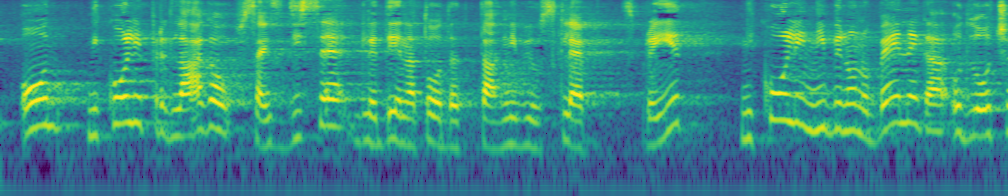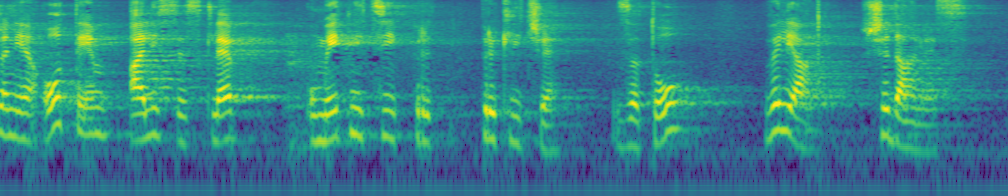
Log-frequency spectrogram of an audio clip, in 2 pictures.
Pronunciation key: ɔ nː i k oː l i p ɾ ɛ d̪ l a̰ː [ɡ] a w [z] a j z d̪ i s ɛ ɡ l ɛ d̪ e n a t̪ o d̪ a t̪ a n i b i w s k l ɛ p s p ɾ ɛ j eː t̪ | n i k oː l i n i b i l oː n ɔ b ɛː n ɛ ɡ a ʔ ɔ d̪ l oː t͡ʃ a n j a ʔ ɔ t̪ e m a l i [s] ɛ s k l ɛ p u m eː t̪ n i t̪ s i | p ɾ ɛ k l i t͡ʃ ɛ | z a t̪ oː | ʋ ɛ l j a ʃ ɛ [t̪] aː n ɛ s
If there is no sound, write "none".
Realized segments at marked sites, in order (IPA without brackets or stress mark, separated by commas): ɡ, s, s, d̪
